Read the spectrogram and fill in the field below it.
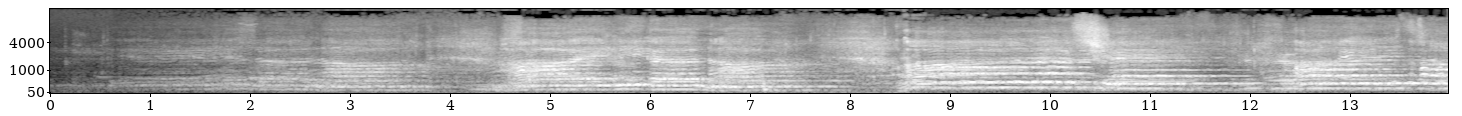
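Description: A crowd of people sings together, swelling louder.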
